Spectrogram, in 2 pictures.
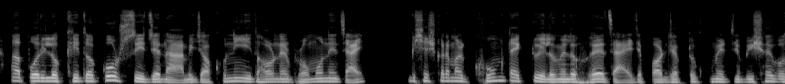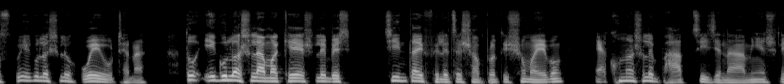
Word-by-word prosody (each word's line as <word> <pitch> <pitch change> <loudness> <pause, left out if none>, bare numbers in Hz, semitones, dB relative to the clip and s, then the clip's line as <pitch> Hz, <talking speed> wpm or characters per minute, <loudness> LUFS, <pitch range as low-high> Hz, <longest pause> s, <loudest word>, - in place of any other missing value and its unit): আ - - +3
পরিলক্ষিত 150 -1 +3 0.2
করছি 190 -6 +4
যে 125 - +4
না, 105 - +2
আমি 110 +3 -1
যখনই 140 +9 -2
এই 130 - +1
ধরনের 125 +1 0
ভ্রমণে 135 +6 0
যাই, 100 +1 +3 0.5
বিশেষ 150 +1 0
করে 165 - -2
আমার 155 -2 +1 0.2
ঘুমটা 170 +3 -1
একটু 150 - -18
এলোমেলো 115 0 +4
হয়ে 125 +3 +5
যায়। 90 -2 -1
যে 100 - -4
পর্যাপ্ত 110 0 -2
ঘুমের 125 -2 -2
যে 120 - -2
বিষয়বস্তু, 125 -1 -2
এগুলো 175 0 -2
আসলে 155 +1 -4
হয়ে 140 +3 +4
ওঠে 100 -1 -9
না। 90 - -4 0.4
তো 205 - +4 0.2
এগুলো 195 +1 +5
আসলে 170 -1 +4
আমাকে 145 0 +2
আসলে 150 +2 -2
বেশ 135 - +3 0.5
চিন্তায় 160 -4 +2
ফেলেছে 115 -1 -1
সম্প্রতি 110 +1 -5
সময়। 110 -5 +1
এবং 130 +2 -1 0.5
এখনো 160 +8 -4
আসলে 165 +2 -1
ভাবছি 105 +5 -4
যে 105 - -3
না, 100 - -2
আমি 100 +3 -5
আসলে 115 - -8
130 Hz, 180 wpm, -25 LUFS, 110-150 Hz, 0.5 s, হয়ে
